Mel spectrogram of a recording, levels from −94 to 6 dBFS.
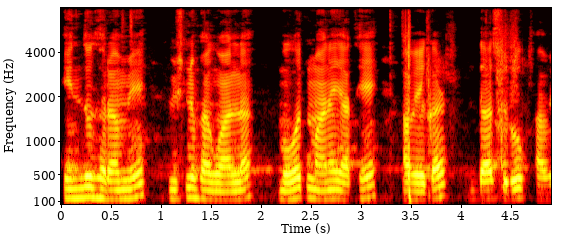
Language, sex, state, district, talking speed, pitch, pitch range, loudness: Chhattisgarhi, male, Chhattisgarh, Rajnandgaon, 185 wpm, 135 Hz, 130-150 Hz, -15 LUFS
